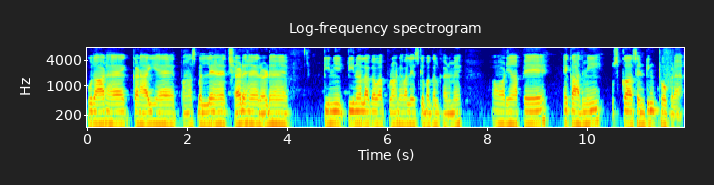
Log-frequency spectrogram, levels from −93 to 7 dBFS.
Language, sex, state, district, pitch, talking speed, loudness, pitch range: Hindi, male, Bihar, Jahanabad, 120 Hz, 155 wpm, -21 LUFS, 115-125 Hz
